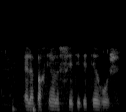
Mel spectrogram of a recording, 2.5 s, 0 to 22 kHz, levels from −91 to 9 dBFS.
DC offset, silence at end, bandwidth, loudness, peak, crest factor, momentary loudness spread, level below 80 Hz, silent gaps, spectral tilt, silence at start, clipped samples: under 0.1%; 0.15 s; 4.2 kHz; -54 LUFS; -34 dBFS; 22 dB; 6 LU; -88 dBFS; none; -2 dB/octave; 0.25 s; under 0.1%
